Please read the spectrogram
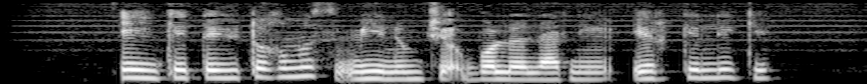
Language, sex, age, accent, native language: Uzbek, female, 19-29, Andijon, Uzbek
